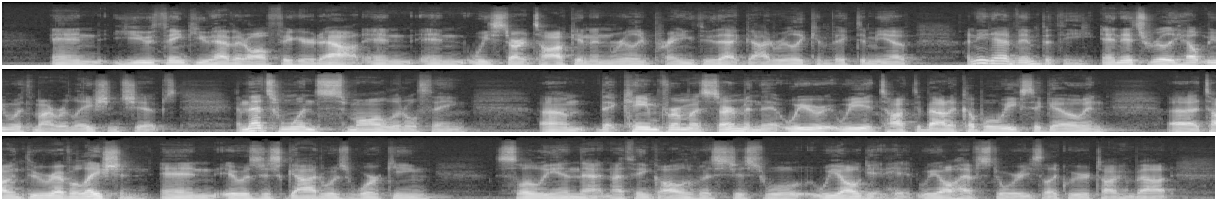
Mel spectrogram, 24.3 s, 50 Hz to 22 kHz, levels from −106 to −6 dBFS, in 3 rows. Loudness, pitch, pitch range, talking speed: -24 LUFS, 95 Hz, 90-100 Hz, 240 wpm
